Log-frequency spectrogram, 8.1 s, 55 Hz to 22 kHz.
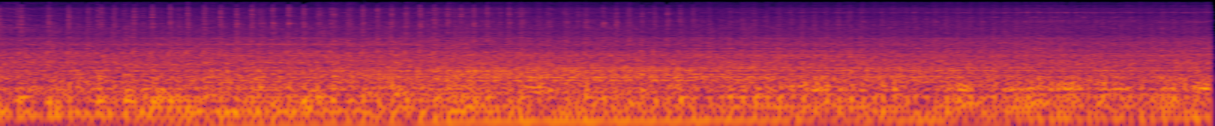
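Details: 1980 Chrysler 45 hp outboard, after the crank-no-start complaint, running at a smooth, steady fast idle with an even buzz and no knocks or misfires; responsive, nothing found wrong.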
